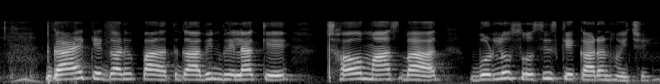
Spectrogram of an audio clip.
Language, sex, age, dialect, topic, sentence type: Magahi, male, 25-30, Western, agriculture, statement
